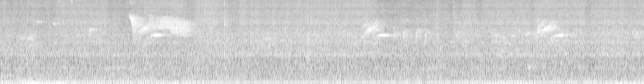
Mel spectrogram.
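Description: Three short, high bird-like chirps, about two and a half seconds apart, over the low steady hum of a Hotpoint Ariston Aqualtis washing machine taking in water during its test programme.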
